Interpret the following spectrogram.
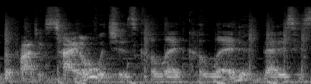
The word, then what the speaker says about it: Khaled Khaled: not only announcing the project's title which is khaled khaled that is his name and that's how it's pronounced and he also announced two drake collaborations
